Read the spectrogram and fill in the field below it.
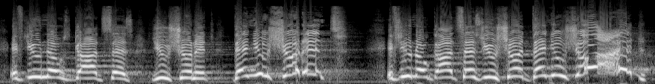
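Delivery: slow, high and hammered, building to a shout; fiery sermon climax, slowed and shouted; rising preacher shout. Real, not acted. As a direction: pound each clause harder until you're yelling. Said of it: "preacher pounding the point".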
